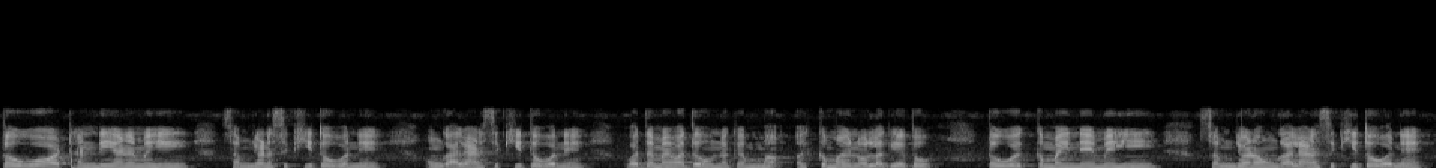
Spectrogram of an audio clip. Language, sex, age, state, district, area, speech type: Sindhi, female, 30-45, Gujarat, Surat, urban, spontaneous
